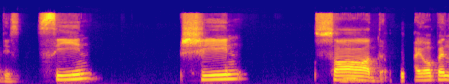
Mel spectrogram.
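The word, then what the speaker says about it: صاد: Seen, sheen, sod. I open like this. Sod. Okay. Sod is a, when you open the mouth vertical, the automatically the sound comes, the heavy sound comes, heavy pronunciation.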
